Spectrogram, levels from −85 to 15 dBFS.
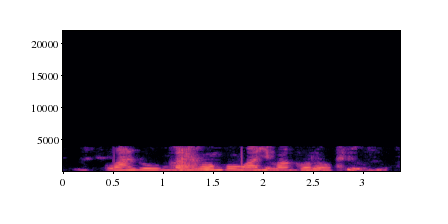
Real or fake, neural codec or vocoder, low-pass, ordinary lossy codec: fake; codec, 24 kHz, 0.9 kbps, WavTokenizer, medium speech release version 1; 7.2 kHz; AAC, 16 kbps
